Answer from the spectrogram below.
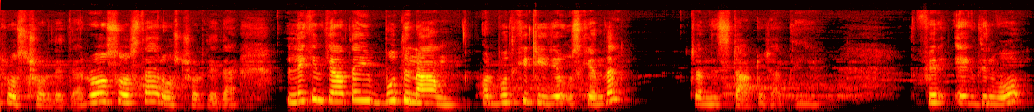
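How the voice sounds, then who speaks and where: A woman's voice: medium pitch, creaky, a little mellow. A woman telling a moral story in a casual, conversational way, with loose phrasing and occasional English words.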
